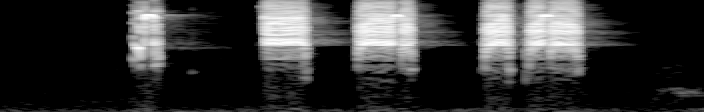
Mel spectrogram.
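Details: Black francolin of Sindh, known locally as kala teetar: a short squeaky opening note, then four loud scratchy bursts at an even rhythm, the last two run together, on a silent background.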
